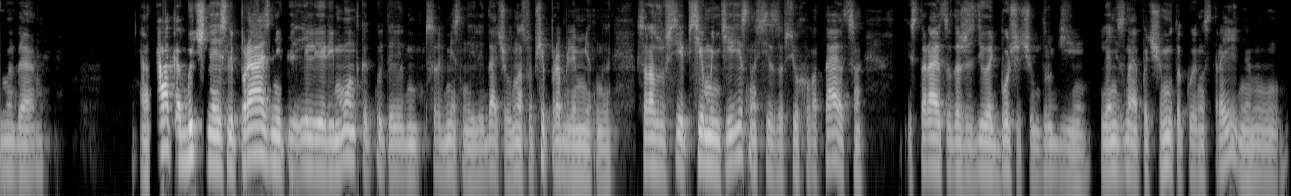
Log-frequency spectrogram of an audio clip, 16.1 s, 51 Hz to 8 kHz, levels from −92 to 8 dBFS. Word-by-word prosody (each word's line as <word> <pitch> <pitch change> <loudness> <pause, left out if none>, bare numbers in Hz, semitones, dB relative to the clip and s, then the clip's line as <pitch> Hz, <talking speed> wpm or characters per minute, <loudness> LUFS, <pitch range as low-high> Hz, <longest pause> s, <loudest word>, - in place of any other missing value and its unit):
Ну 105 0 -5
да. 100 -1 0 1.4
А 100 - -1
так, 175 0 +8
обычно, 135 +1 +6
если 120 0 +5
праздник, 130 -2 +6
и 110 - -2
или 115 -1 +3
ремонт 130 +6 +1
какой-то, 105 -5 -7
м, 100 -1 -4
совместный, 100 -3 -6
или 90 +1 -5
дача, 100 -2 -4
у 90 - -4
нас 100 -2 -3
вообще - - -3
проблем 95 -2 -2
нет. 90 - -4
Мы 90 0 -7 0.2
сразу 115 -2 +1
все 120 -3 -1
всем 120 -3 +3
интересно, 115 +3 0
все 105 +2 -7
за 95 0 -7
всё 95 +2 -7
хватаются 100 -1 -4 0.5
и - - -14
стараются 115 -2 +2
даже 100 -1 -3
сделать 100 0 -1
больше, 105 -3 -3
чем 90 +1 -8
другие. 95 -2 -8
Я 100 0 -1
не 105 -1 0
знаю, 100 -2 -3
почему 115 +1 -3
такое 100 -1 -8
настроение, 95 0 -5
ну 90 -2 -7
105 Hz, 160 wpm, -22 LUFS, 95-115 Hz, 1.4 s, так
